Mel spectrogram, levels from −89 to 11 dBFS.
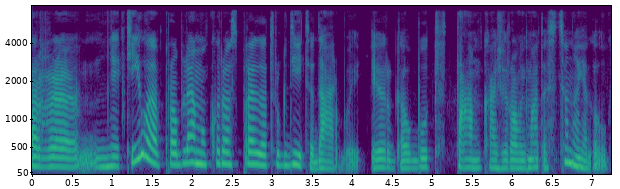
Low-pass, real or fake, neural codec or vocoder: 7.2 kHz; fake; codec, 16 kHz in and 24 kHz out, 2.2 kbps, FireRedTTS-2 codec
